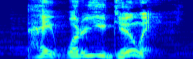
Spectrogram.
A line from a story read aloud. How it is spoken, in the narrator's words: a man's voice yell out behind me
